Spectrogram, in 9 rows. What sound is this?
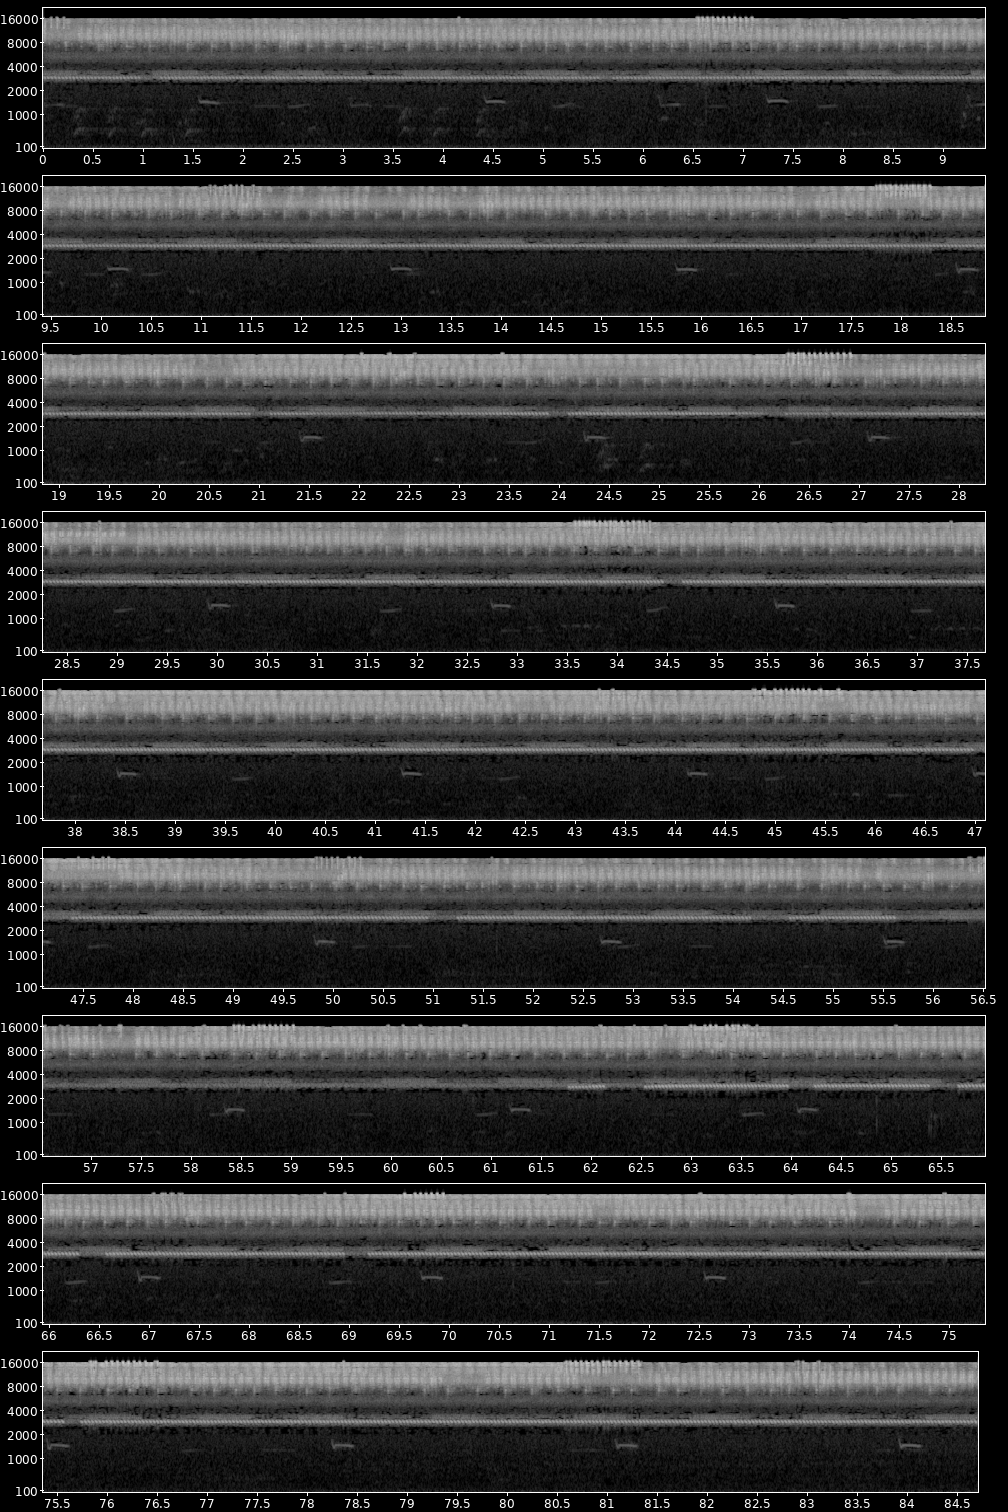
Italien - Sommernacht - Toskana - Grillen
A summernight in Italy. Summer 2013, near Grosseto in Toscana.
Italy, cricket, toscana, chirring, summernight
